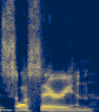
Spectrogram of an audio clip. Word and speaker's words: Saucerian: I pronounce it Saucerian.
